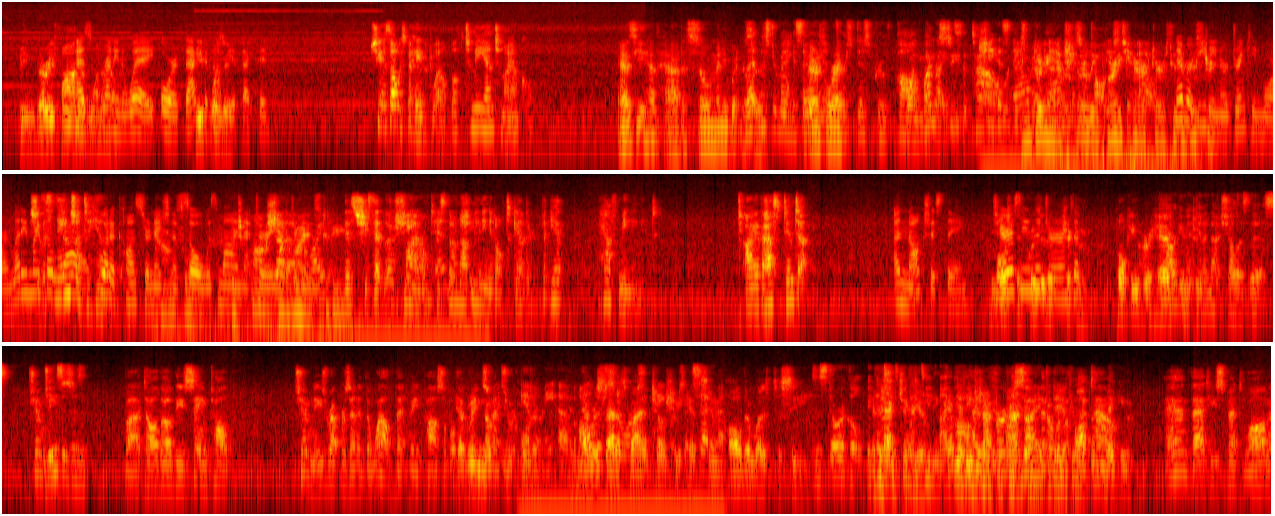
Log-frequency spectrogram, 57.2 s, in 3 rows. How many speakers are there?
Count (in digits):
8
